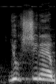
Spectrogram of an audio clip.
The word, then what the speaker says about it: 육신: 육신의 모양으로 보내어 무엇의? 육신의. 3절부터 9절까지는 계속해서 무슨 단어가 나온다고요? 육신을 잘못 발음하면 욱신됩니다. 육신 나옵니다.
